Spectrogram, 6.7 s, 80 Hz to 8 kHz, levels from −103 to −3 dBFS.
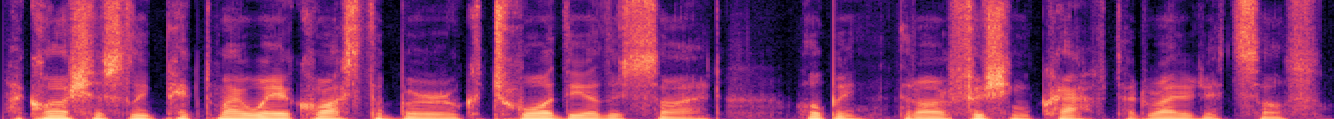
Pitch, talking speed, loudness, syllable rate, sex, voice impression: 110 Hz, 180 wpm, -16 LUFS, 5.0 syllables/s, male, masculine, adult-like, slightly thick, slightly muffled, slightly cool, slightly refreshing, sincere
